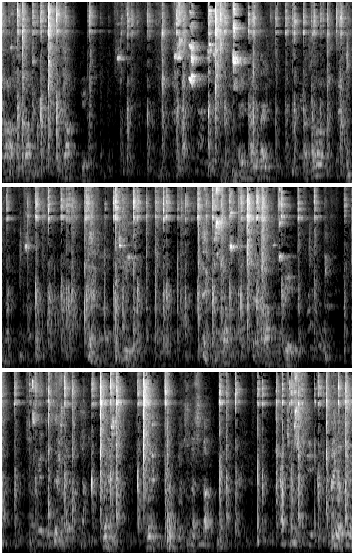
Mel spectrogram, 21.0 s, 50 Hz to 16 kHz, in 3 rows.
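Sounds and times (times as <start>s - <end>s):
ping pong balls clicking: 0.0s - 21.0s.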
